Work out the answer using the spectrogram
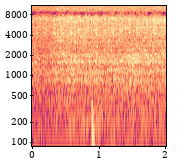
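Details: Mercedes M276 engine after PCV valve, high-pressure fuel pump and intake reassembly: steady even idle with smooth hum and one brief thump, no knocking or misfire; normal idle.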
